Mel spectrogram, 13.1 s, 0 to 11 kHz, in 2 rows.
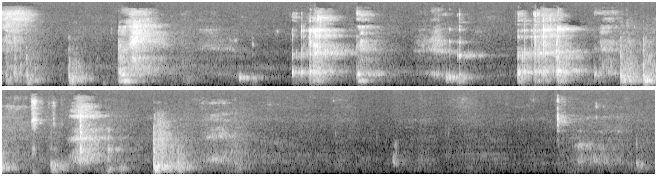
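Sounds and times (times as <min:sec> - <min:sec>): woman burping: 0:02.9 - 0:04.6, 0:05.2 - 0:06.0.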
